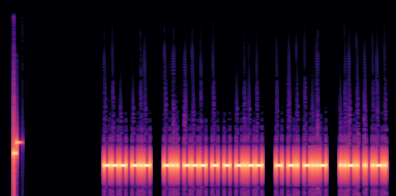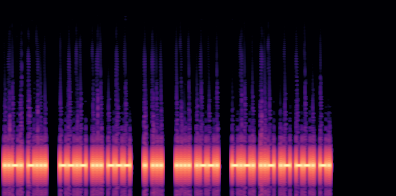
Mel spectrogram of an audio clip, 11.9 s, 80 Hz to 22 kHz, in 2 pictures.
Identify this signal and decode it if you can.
Morse code, heard as a keyed tone, about 40 wpm, 700 Hz. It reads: OK DOTTY TNX FER FB QSO ES HP CUAGN
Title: K1USN SST QSO Practice 40wpm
